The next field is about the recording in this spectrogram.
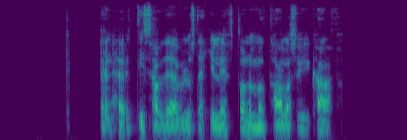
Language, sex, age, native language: Icelandic, male, 50-59, Icelandic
